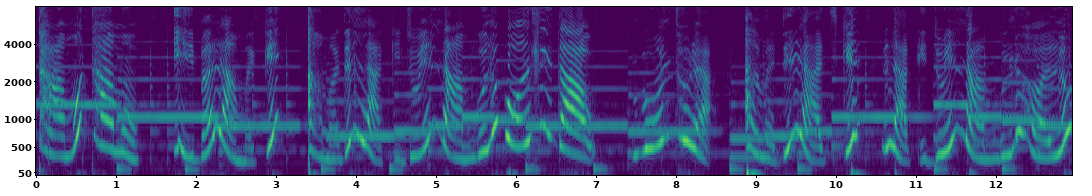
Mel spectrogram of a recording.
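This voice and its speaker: A woman voicing a squeaky little cartoon character who announces names one by one. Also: very animated, full character voice. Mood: excited. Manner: slow name-by-name announcing. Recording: loud jingly children's music behind.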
